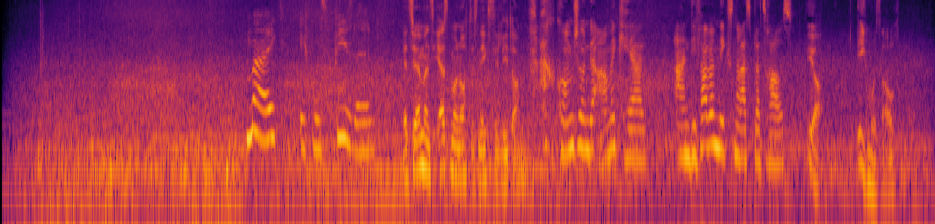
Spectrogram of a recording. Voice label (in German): sprechszene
